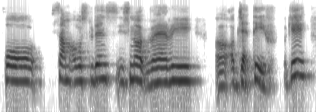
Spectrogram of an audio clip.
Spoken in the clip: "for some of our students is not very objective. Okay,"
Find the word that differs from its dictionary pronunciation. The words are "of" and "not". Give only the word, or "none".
of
